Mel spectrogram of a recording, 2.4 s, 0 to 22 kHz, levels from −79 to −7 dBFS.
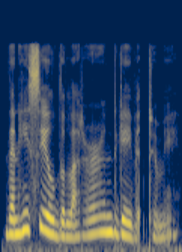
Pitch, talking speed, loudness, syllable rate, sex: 200 Hz, 245 wpm, -18 LUFS, 5.4 syllables/s, female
